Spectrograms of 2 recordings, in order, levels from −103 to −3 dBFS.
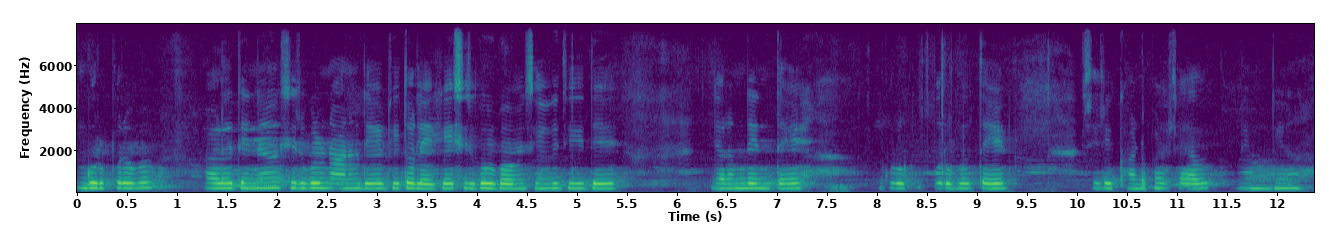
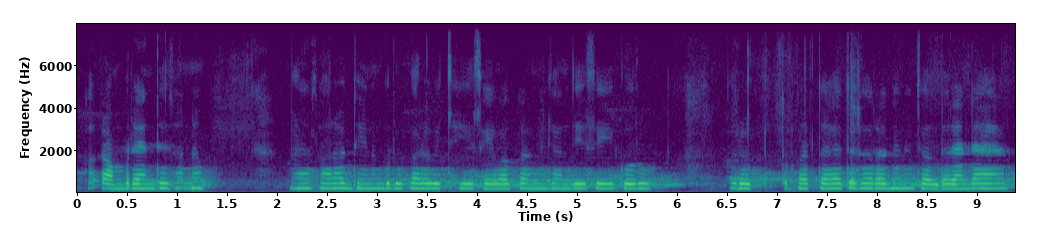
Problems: background sounds at intervals, continuous background conversations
